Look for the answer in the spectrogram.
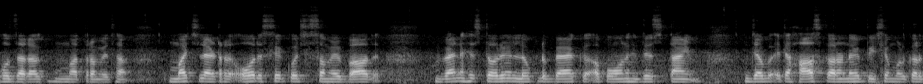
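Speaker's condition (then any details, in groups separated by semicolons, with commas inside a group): No condition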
